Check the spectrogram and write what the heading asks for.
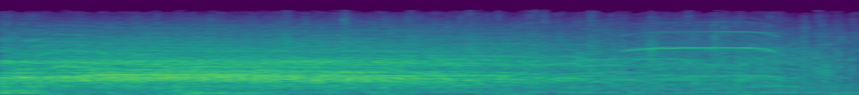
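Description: A large concert crowd roars with cheers and applause as the drummer is introduced, a dense wash of noise that stays loud, then gradually thins, with a few high whistles and whoops cutting through near the end.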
